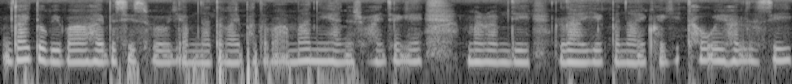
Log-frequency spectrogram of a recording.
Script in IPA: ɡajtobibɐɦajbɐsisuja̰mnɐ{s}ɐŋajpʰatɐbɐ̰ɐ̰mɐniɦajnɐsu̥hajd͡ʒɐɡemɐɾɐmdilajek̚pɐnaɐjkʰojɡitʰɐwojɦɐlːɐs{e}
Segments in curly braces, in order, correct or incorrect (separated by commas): incorrect, incorrect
